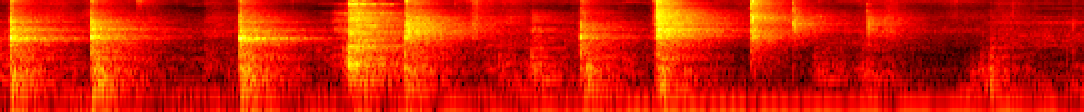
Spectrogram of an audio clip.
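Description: About a dozen sharp, separate wooden knocks as an axe taps a carved wooden spoon blank to pop out small wedges, each hit decaying quickly, close and fairly quiet.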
